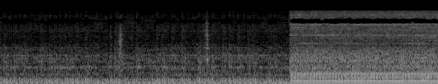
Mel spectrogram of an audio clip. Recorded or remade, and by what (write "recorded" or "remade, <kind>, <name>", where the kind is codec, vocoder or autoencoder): recorded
